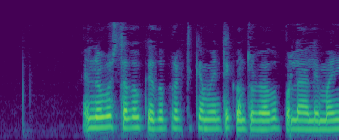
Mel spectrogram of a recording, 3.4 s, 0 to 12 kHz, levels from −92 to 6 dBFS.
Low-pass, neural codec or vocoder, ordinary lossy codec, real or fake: 7.2 kHz; none; AAC, 32 kbps; real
